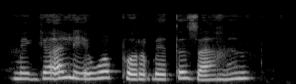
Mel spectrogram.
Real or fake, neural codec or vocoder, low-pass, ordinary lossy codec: real; none; 10.8 kHz; Opus, 32 kbps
